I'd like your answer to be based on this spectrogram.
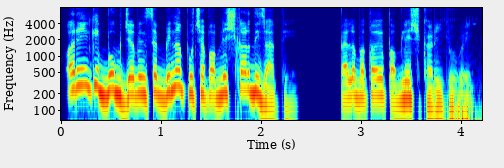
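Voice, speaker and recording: A young man delivers mocking, slangy movie commentary. His voice sits a little high and swings widely in pitch as he fires off rhetorical questions. The sound is dry, with very little room around it. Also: huge pitch swings, fast talker, mellow, no echo. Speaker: YouTube movie reviewer. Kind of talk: casual, sarcastic movie commentary.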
